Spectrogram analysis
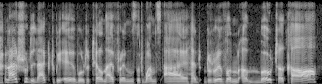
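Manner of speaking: high, pleading put-on voice; humble washerwoman. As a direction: wheedle politely as a meek washerwoman.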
